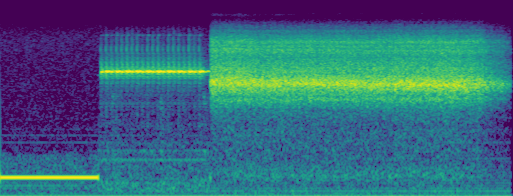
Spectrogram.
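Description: Steady low test tone under a television test card, which cuts off about a second in to a high-pitched whine with crackle. About two seconds in this gives way to the even hiss of TV static (snow), fading out near the end.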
